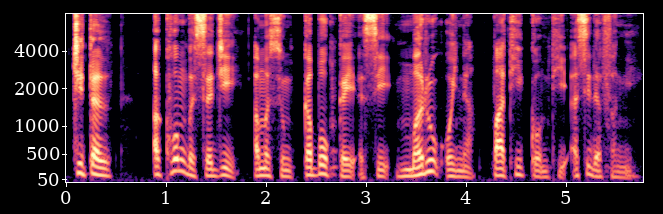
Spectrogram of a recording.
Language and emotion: Manipuri, neutral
